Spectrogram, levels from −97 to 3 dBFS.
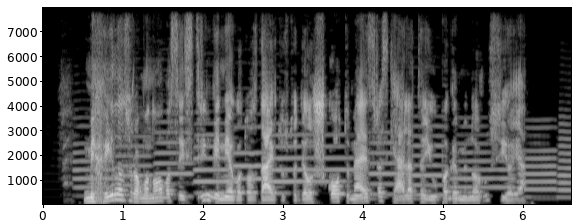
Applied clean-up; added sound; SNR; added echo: classical method Wiener filter.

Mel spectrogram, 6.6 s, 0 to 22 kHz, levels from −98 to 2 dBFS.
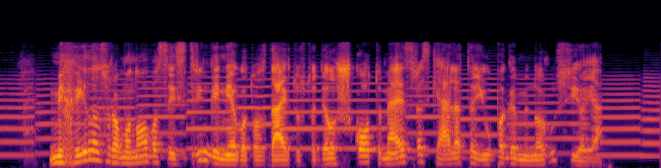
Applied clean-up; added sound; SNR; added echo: none; Trumpet; 13 dB; none.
